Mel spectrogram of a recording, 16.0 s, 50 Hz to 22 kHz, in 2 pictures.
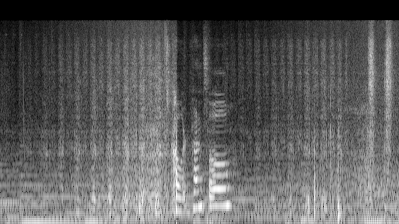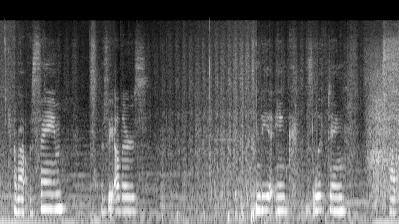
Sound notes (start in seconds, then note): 0.5 eraser rubbing; 7.6 palm rubbing; 11.2 eraser rubbing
